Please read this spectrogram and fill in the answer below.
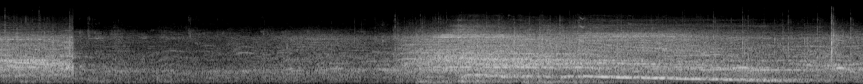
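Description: Crowd noise in a school gym during a basketball game. Loud cheering cuts off abruptly under a second in, leaving quieter gym sound, and the crowd swells again about four seconds in with one long voice-like sound sliding down in pitch over the last three seconds.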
